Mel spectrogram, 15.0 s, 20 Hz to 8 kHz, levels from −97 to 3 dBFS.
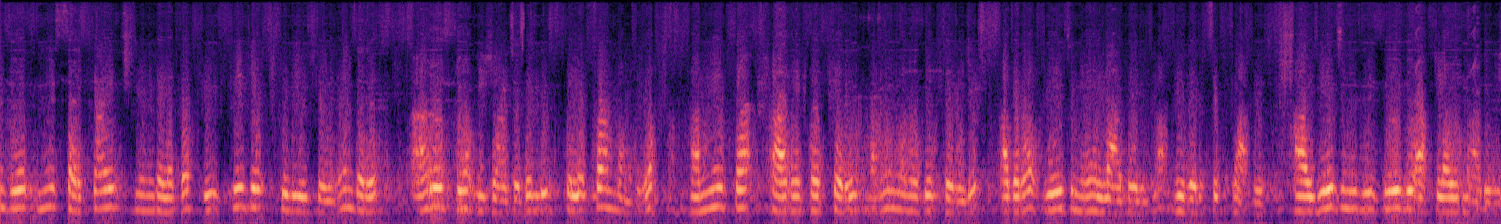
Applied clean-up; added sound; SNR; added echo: neural separator model SepFormer DNS4.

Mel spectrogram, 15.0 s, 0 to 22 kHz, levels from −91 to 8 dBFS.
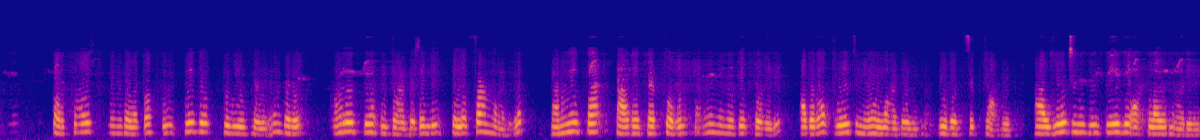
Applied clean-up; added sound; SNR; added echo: neural mask model DeepFilterNet 3.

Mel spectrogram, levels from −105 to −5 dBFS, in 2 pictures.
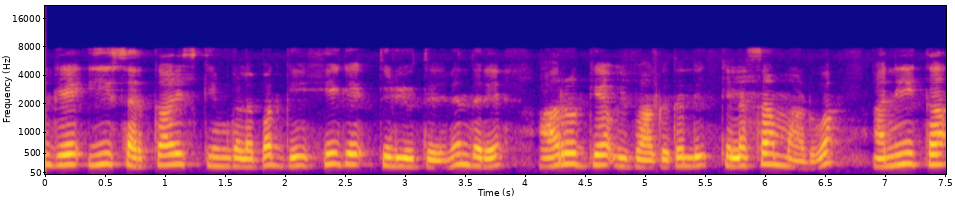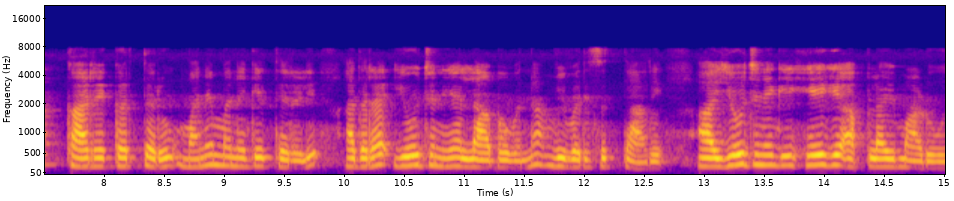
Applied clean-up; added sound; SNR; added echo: none; none; none; none.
